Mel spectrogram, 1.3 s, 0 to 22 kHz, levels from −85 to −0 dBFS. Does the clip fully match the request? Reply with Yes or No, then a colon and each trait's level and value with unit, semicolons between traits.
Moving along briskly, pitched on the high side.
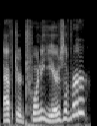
Yes: fast, 230 wpm; high, 240 Hz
